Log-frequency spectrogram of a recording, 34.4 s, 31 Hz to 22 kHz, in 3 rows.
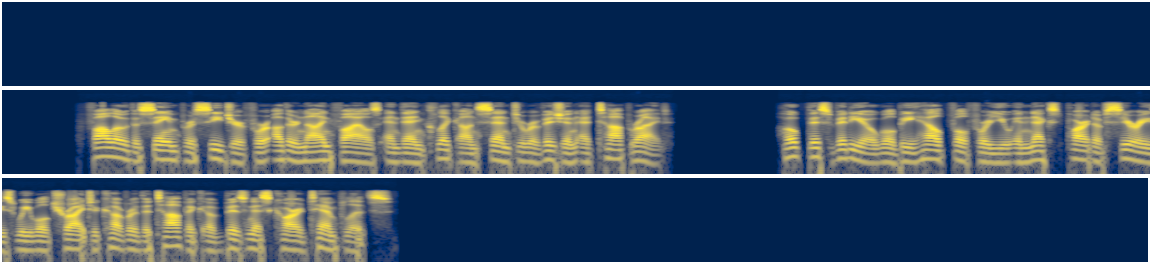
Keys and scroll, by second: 0.3 Return, 1.0-11.8 typing, 1.4 Return, 2.1 Return, 3.8 Return, 4.8 Return, 6.6 Return, 7.4 Return, 9.8 Return, 10.9 Return, 12.1 Return.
